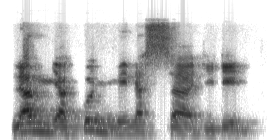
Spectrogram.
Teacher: Apabila nun mati bertemu dengan mim, idgham ma'al gunnah, maka dia berlaku idgham. Jadi dia tak letakkan baris mati, tetapi dia letakkan syaddah pada mim.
